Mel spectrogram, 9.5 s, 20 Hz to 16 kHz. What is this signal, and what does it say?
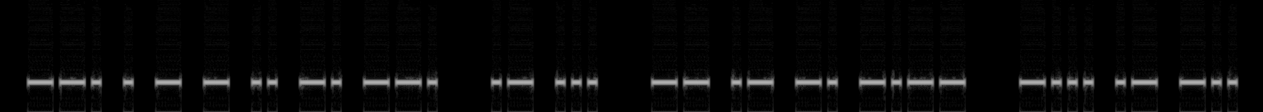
Morse code, heard as a keyed tone, about 20 wpm, 1000 Hz. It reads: GETTING AS MANY BAD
